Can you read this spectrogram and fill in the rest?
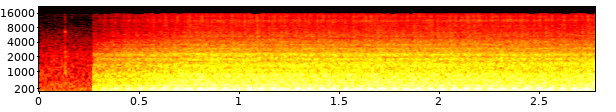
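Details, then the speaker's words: Cub Cadet garden tractor that smoked when hot, just reassembled after repair: catches instantly and settles into an even, steady idle with no misses or knocks, sounding healthy. "Well, it started right up. Let's see how we're gonna do."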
